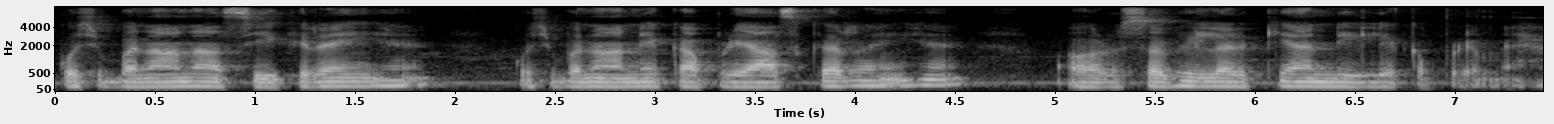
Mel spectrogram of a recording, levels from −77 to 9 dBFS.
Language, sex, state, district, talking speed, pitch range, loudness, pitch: Hindi, female, Bihar, Patna, 145 wpm, 110-130 Hz, -19 LUFS, 115 Hz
